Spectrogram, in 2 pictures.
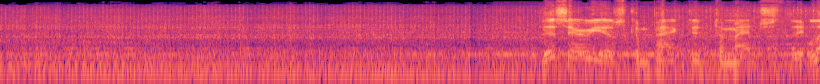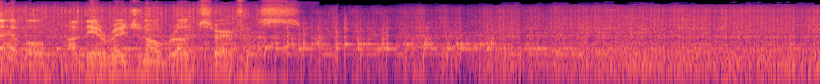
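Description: A plate compactor rumbles and vibrates on fresh asphalt.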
